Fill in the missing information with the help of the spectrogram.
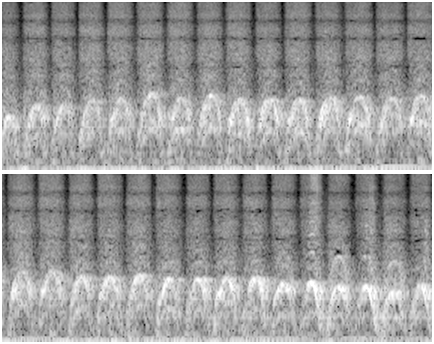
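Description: A hand vigorously rubs a green microfiber cloth back and forth across the fabric top of a large, closed, hollow, soft-sided blue nylon suitcase resting on a wooden table. It makes a fast, steady run of scratchy, swishing strokes, about two to three per second, centred in the mid range with a faint low hum beneath.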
